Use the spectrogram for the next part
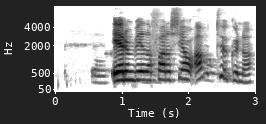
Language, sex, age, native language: Icelandic, female, 13, Icelandic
